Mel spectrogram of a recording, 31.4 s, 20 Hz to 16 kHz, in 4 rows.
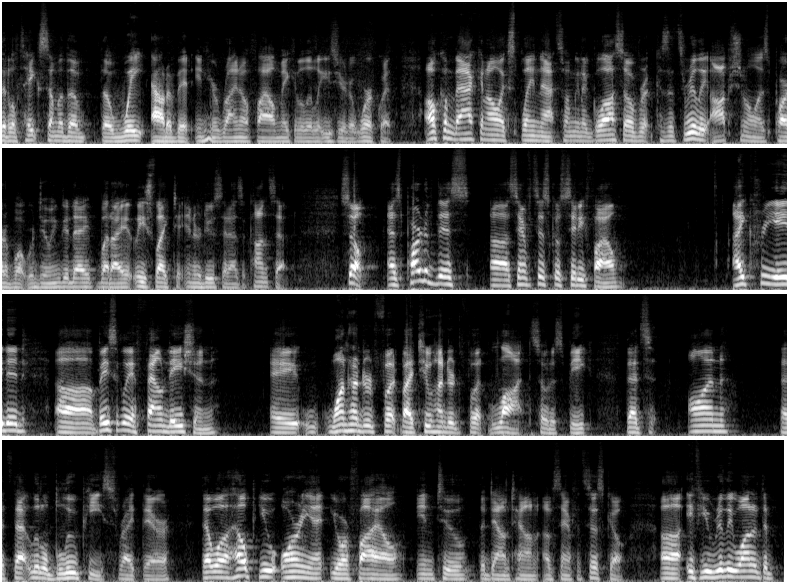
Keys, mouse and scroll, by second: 13.0-17.3 middle drag, 17.3 scroll, 19.9 right click, 22.4-23.5 scroll.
